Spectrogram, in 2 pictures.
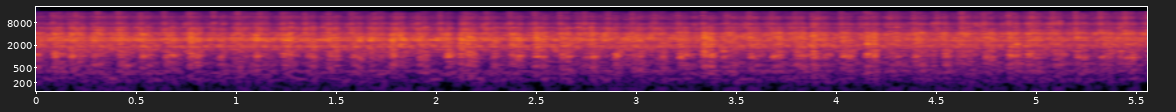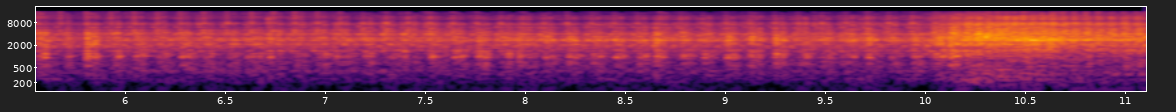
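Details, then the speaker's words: Honda CB650 Custom idling after warm-up from a very cold start: fast, light ticking at about three per second over a thin idle, slight backfiring. The owner suspects valves on cylinders 3 and 4, or the clutch or cam chain area. "Second, the ticking noise, I think, is coming from the clutch or from the cam chain area somewhere, and also on cylinder number 4, which is on the other side of the bike. I think I can hear the valves ticking."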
